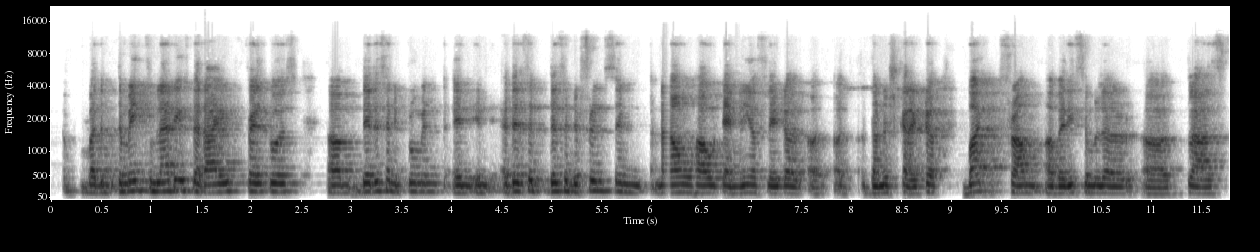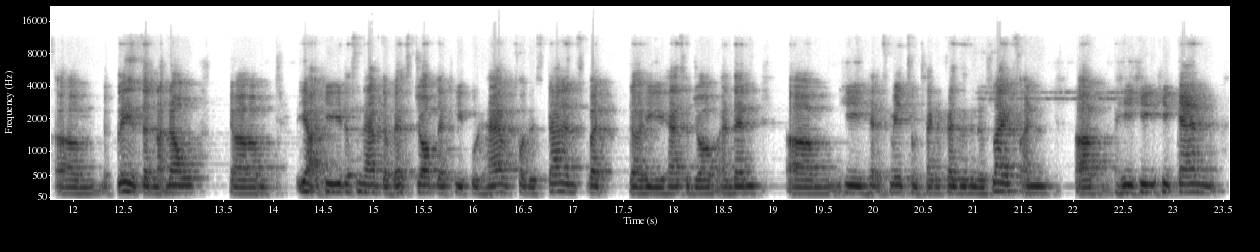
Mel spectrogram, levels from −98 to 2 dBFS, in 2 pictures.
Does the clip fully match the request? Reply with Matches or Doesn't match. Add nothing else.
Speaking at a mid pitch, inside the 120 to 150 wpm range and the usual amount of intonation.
Doesn't match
